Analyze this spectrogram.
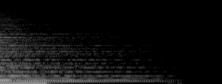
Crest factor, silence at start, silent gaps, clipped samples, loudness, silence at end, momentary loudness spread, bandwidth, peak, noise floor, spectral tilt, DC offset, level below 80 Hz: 18 dB; 0 s; none; under 0.1%; -39 LUFS; 0.6 s; 20 LU; 16 kHz; -20 dBFS; -72 dBFS; -6 dB/octave; under 0.1%; -40 dBFS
